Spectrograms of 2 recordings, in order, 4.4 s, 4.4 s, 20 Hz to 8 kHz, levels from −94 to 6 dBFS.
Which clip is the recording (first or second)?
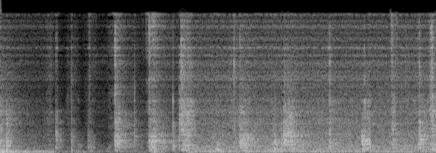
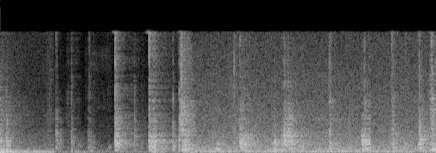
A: second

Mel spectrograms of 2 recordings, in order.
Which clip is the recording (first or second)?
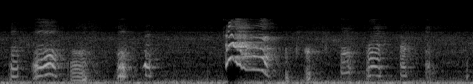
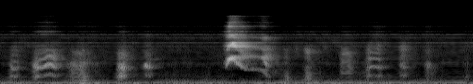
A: first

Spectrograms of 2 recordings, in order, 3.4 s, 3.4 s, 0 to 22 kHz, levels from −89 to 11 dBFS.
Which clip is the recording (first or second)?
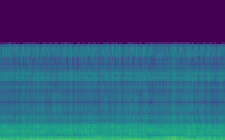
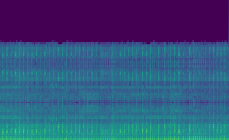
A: second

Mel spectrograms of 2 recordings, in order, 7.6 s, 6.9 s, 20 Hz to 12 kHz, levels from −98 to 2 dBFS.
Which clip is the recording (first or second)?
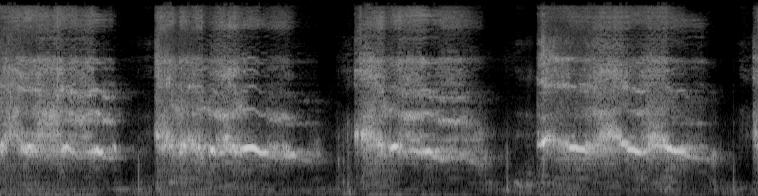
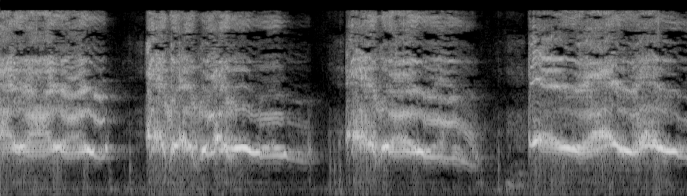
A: second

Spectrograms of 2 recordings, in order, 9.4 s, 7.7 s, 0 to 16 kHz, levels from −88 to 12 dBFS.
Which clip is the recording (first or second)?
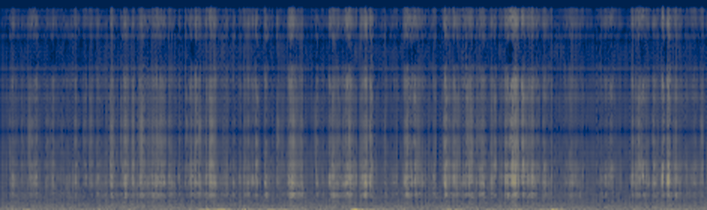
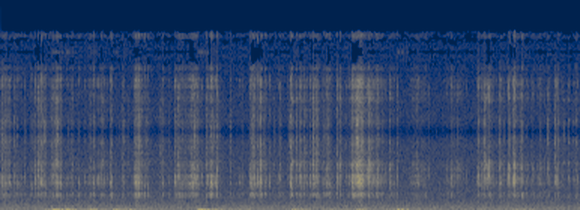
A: second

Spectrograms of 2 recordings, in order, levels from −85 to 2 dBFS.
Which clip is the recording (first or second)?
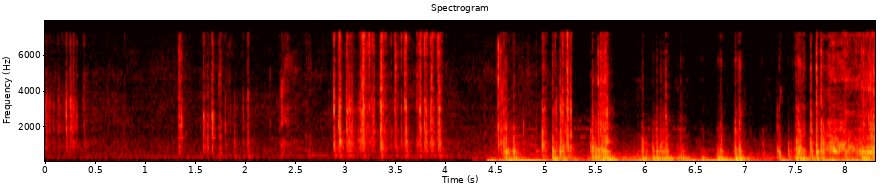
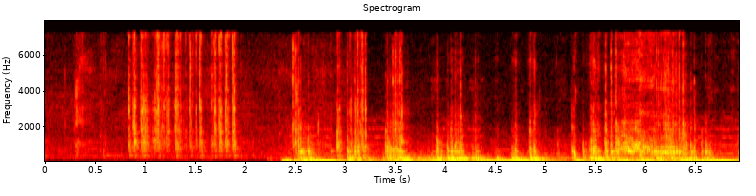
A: second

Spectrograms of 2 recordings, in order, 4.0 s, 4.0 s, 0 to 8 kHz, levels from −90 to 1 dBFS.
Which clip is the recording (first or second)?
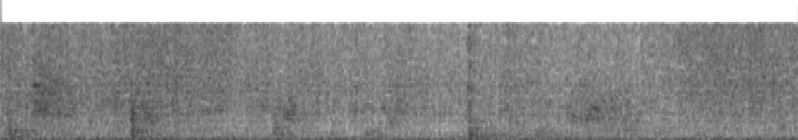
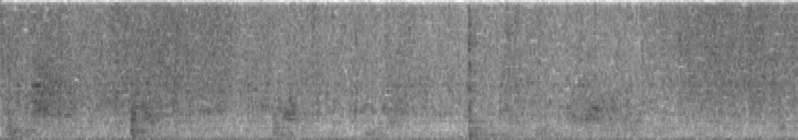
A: second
